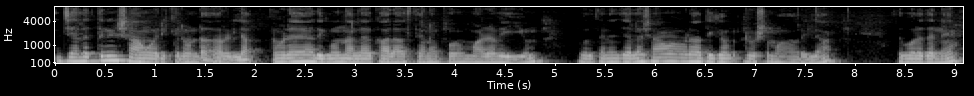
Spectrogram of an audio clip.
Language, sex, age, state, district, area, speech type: Malayalam, male, 18-30, Kerala, Kannur, urban, spontaneous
